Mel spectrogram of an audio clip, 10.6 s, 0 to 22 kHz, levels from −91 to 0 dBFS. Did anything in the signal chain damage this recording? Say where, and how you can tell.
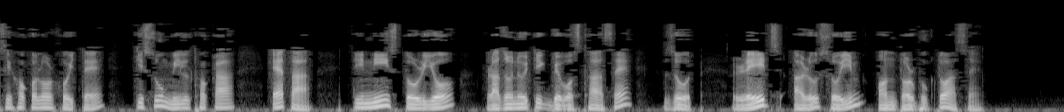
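Yes. The damage happened at the codec stage: the speech was likely squeezed through an early WMA compression encoder at a low bitrate, around 32 kbps. The transform coding is plainly audible throughout. Nothing survives above about 10.1 kHz, so the top end is missing, and the remaining sound rings and washes with a hiss that swells and fades with the speech. Those are the marks of coarse quantisation in long transform blocks.

The same codec also caused pre-echo at 1.33 to 1.37 s, just before "কিছু মিল থকা". A short hiss arrives about 38 ms ahead of the attack, and the onset itself sounds softened and smeared. This happens when a sharp transient lands late in a transform block. The quantisation noise, sized for the loud part, is spread evenly across the whole block, so it fills the quiet moment before the attack.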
